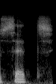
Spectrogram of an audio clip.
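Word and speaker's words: sept: it S, 26, 27, remember set, it was this P disappear, you don't pronounce it, 27, 28, so here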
